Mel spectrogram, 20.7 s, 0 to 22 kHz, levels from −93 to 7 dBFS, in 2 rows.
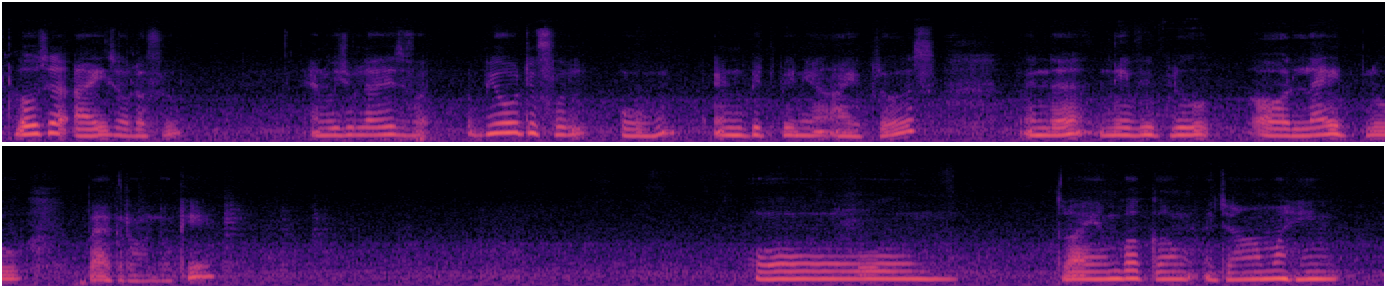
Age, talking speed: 30-49, 85 wpm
